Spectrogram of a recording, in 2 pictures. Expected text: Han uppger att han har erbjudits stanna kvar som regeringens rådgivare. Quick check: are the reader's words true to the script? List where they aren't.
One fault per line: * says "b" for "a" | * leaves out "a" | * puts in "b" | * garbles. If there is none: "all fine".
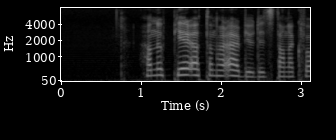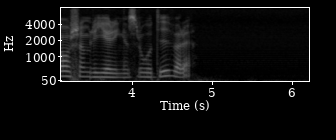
all fine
